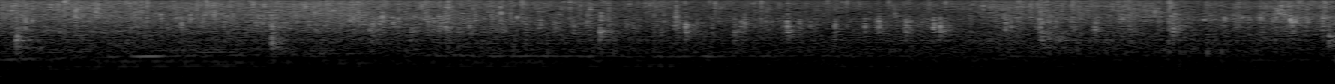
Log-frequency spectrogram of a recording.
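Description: Ripe sweet plantains frying in shallow hot oil in a skillet: a steady sizzle with many scattered crackling pops.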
